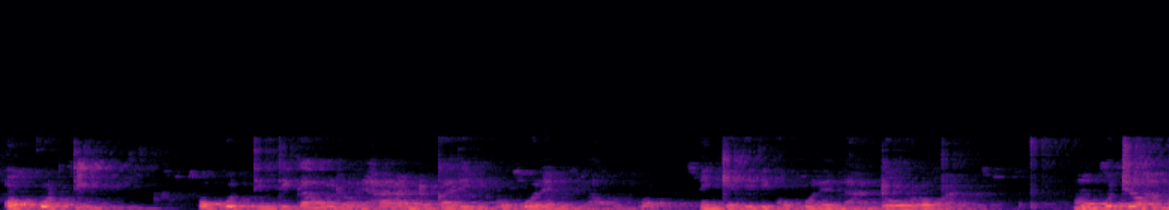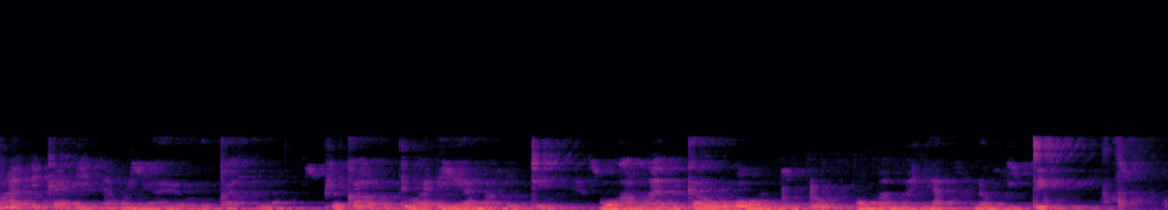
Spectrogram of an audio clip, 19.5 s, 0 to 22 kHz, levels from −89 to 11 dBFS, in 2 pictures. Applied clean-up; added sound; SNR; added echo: none; none; none; reverberation time 1.2 s.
